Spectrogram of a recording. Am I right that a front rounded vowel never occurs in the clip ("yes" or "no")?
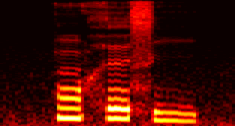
yes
